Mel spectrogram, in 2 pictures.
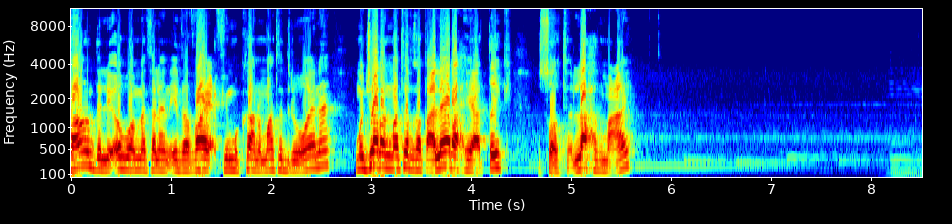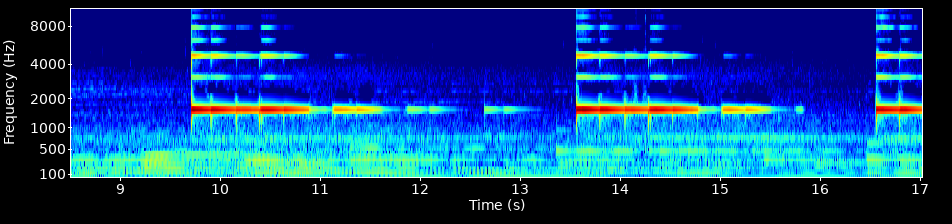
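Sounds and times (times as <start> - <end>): phone alert high pings: 9.7 - 13.0, 13.6 - 15.6, 16.6 - 17.0.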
